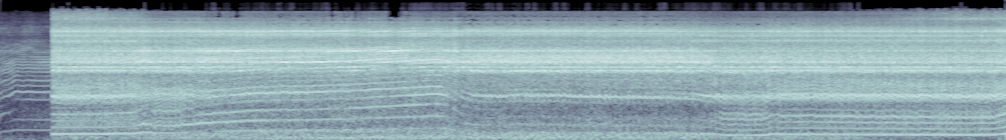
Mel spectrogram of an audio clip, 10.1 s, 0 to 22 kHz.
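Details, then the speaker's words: HPI Savage X4.6 nitro RC truck with optional 3-speed transmission, full-throttle top-speed run: engine revs up and holds one pitch, small torque blip at bottom, no shifting, apparently stuck in 3rd gear; shift point adjustable via external set screw. "Motor-wise, it's running great. Definitely no gear shifting at all. I would say that's probably 3rd gear. Yeah, no gear shifting. We're gearless, baby."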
